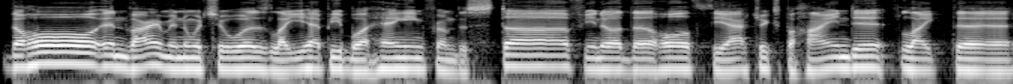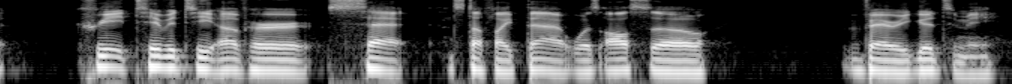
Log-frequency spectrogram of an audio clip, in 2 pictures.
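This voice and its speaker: Man, podcast co-host, low voice, dry close sound, casual, hesitant, easygoing. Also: fairly even intonation, moderate pace, a bit bright, clear, resonant tone, no room sound. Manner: easygoing, hesitant, lots of "like" and restarts. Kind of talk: casual chat.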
